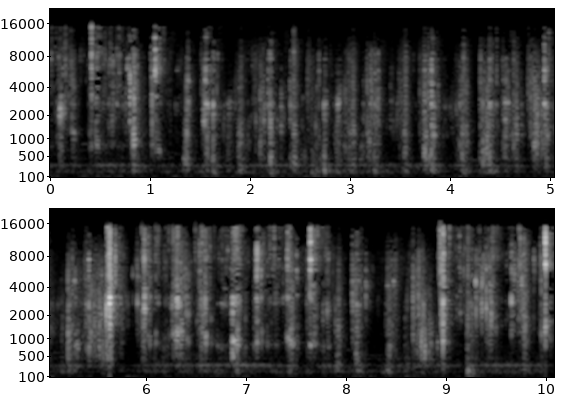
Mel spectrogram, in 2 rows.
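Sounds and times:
wet crunchy chewing: 0.0s - 10.0s.

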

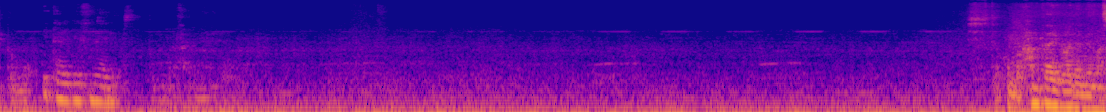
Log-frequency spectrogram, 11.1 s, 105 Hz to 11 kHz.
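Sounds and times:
steady low hum: 0.0s - 11.0s
faint high-pitched electronic beep: 3.4s - 9.8s.

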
